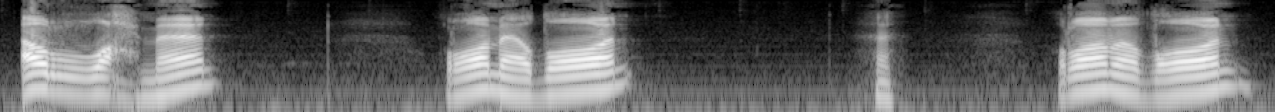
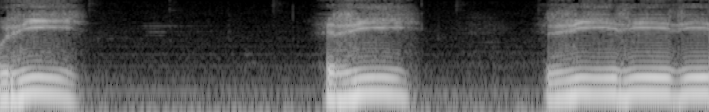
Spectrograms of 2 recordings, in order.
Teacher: الراء المفخمة تختلف عن الراء المرققة، أن الراء المفخمة فيها استعلاء في منطقة الأقصى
